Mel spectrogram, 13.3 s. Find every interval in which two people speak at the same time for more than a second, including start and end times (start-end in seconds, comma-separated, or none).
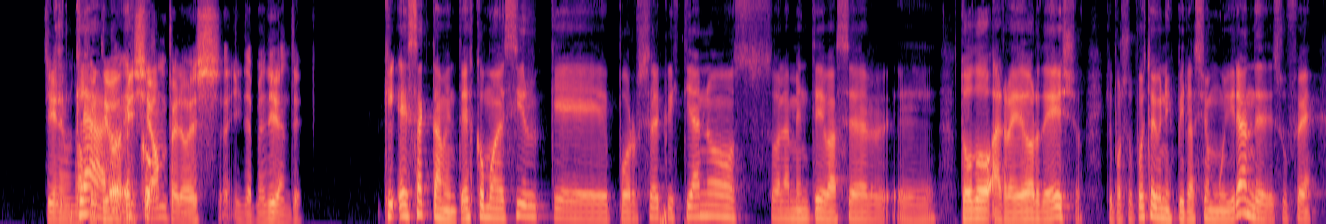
0.5-1.7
